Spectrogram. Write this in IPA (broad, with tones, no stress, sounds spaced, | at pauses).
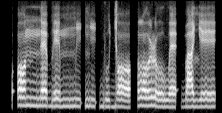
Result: ʔ ɔ˦ nː ɛ˦ b e˧ mː i˧ ʔ ŋ i˧ ʔ b u˧ ɟ ɔ˦˨ | lˠ o˦ ɭ o˨ w ɛ˨ ʔ b a˧ ʎ e˦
